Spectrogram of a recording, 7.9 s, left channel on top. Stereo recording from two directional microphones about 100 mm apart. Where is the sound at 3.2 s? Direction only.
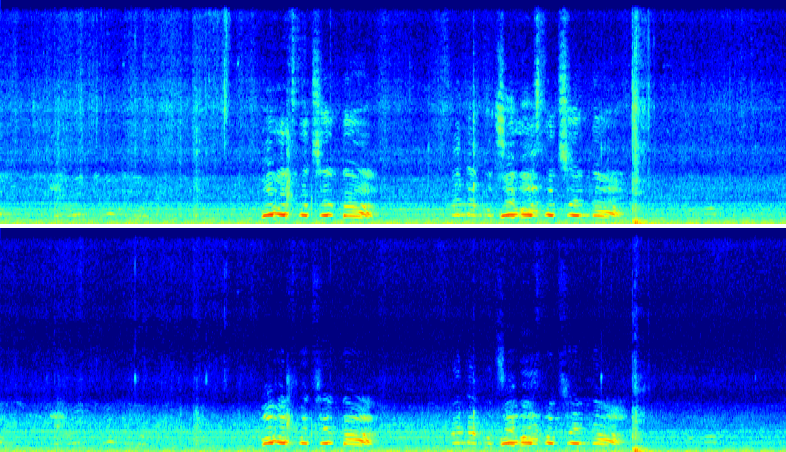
45° left (ahead or behind).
